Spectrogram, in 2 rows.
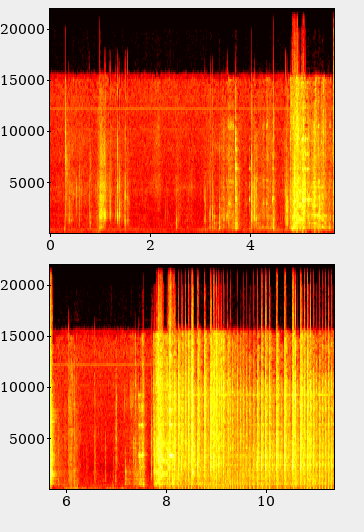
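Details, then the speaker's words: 5.5 HP Briggs & Stratton Intek, first start after carb clean, cold day about 27°F (-2.8°C): a few knocks and pulls, then catches into a steady, even putter with no knocking. Carb seems to work properly. Normal running. "Yeah, it looks like I did a halfway decent job getting it running, which is a good thing."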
